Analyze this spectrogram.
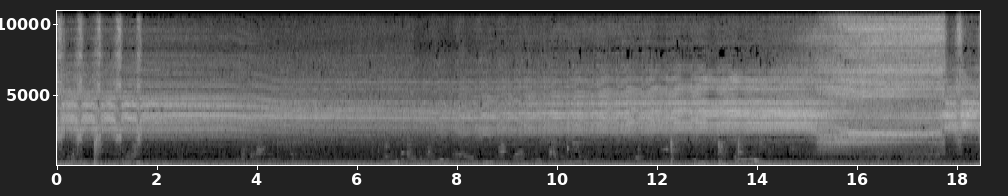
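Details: An insect found on Gunung Datuk, the source of a noisy "kriuk kriuk" sound, gives a loud, steady, high-pitched buzzing drone that shifts to a brighter tone near the end.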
